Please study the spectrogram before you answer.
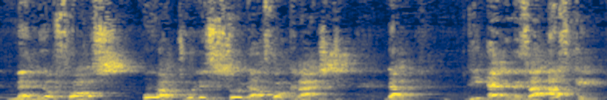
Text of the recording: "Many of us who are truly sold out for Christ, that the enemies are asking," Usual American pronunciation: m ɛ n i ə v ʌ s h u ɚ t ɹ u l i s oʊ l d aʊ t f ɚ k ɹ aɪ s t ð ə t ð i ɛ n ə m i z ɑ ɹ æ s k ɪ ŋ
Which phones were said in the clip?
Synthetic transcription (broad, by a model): m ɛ n i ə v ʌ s h u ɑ t ɹ u l i s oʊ d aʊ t f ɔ k ɹ aɪ s t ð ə t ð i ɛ n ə m i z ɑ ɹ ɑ s k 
